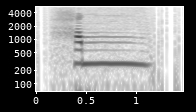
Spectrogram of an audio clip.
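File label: "ham3", Cantonese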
